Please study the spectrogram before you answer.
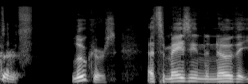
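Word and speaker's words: Leuchars: Is that how you pronounce Lukers. It? Lukers.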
